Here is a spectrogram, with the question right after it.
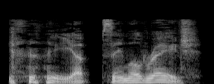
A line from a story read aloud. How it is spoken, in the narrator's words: I chuckle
